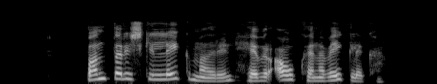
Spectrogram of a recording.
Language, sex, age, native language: Icelandic, female, 40-49, Icelandic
